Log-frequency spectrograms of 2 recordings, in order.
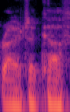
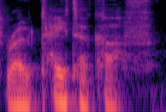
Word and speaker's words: rotator cuff: It's not rotor cuff, is it, guys? It's rotator cuff.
